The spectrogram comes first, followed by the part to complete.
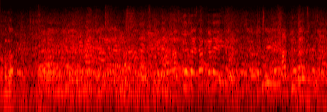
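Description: Several people talking over one another: a dense chatter of overlapping voices with no single clear speaker.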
